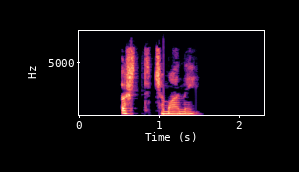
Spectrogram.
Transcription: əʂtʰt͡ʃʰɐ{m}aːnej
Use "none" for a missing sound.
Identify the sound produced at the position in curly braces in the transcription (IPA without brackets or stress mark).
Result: m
